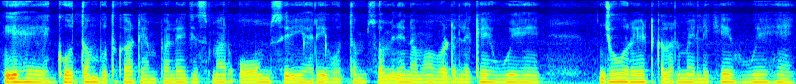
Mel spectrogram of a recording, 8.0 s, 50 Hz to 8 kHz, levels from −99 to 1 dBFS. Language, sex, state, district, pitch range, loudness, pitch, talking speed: Bhojpuri, male, Bihar, Saran, 120-130 Hz, -32 LUFS, 125 Hz, 190 wpm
